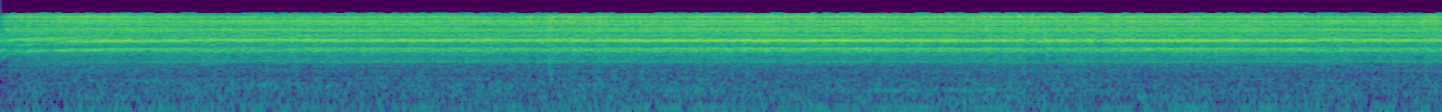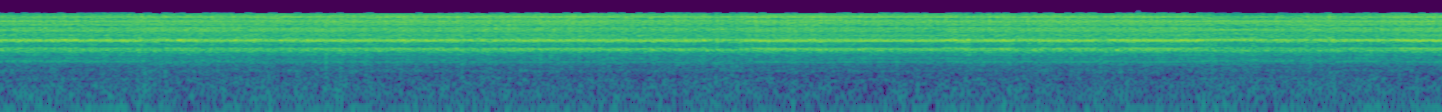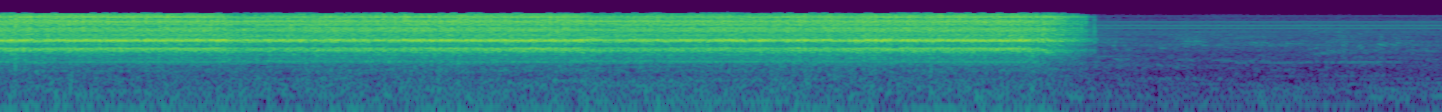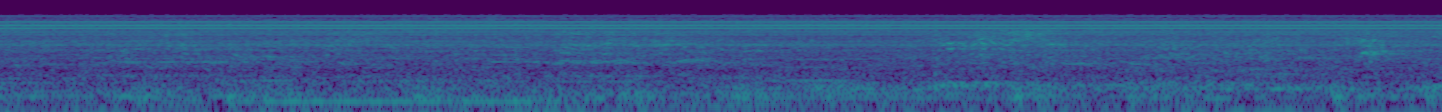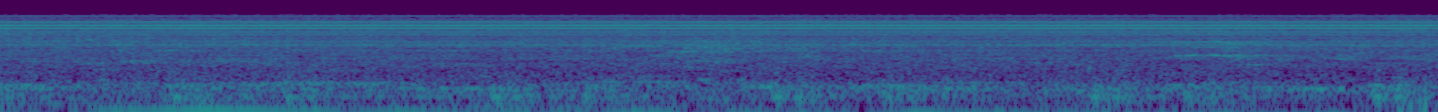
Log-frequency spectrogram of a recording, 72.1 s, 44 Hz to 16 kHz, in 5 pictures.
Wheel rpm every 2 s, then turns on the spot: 140, 160, 160, 160, 160, 160, 160, 160, 160, 160, 160, 160, 160, 160, 160, 160, 160, 160, 160, 110, 0, 0, 0, 0, 0, 0, 0, 0, 0, 0, 0, 0, 0, 0, 0, 0.
none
